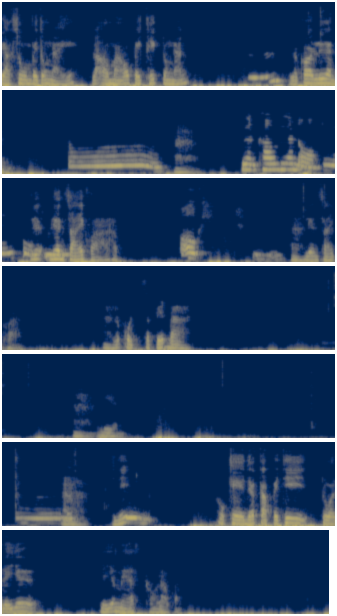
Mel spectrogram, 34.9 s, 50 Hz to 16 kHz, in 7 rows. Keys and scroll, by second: 23.6 space, 25.3 v, 25.8-26.5 space.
